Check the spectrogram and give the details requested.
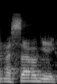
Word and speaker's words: misogi: And so the first one was the chapter on the Misogi, if I'm pronouncing it correctly. Yeah, Misogi.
